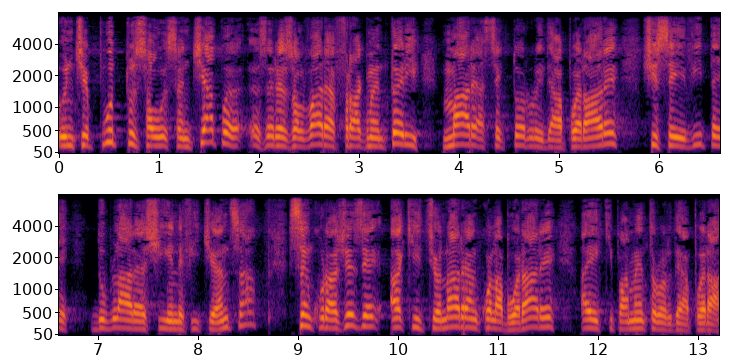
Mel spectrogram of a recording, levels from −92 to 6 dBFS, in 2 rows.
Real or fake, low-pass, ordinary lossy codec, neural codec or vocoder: real; 7.2 kHz; none; none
